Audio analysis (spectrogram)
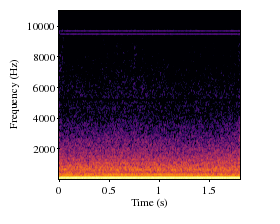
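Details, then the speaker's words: Tuned, deleted L5P Duramax with 10L1000 transmission and 5-inch exhaust, shifting from 9th into 10th gear at light cruise: a deep, steady one-pitch boom fills the cab. This is exhaust drone. "you can't, there's a lot of drone from this exhaust, 5-in exhaust."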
